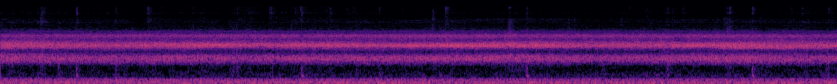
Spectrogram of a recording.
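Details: Rain falling over a huge frog chorus, thousands of voices blending into a continuous buzzing drone in several layered bands, dotted with brief clicks and a steady low splash of water.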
